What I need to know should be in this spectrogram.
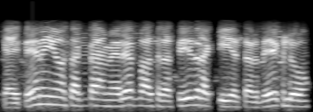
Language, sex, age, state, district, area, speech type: Urdu, male, 30-45, Uttar Pradesh, Lucknow, rural, conversation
